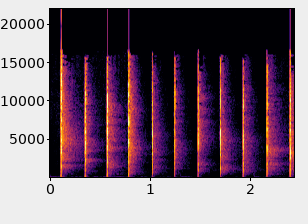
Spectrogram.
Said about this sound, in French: Et on va m'applaudir une deuxième fois. Attendez, je pose le micro, je m'applaudis.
